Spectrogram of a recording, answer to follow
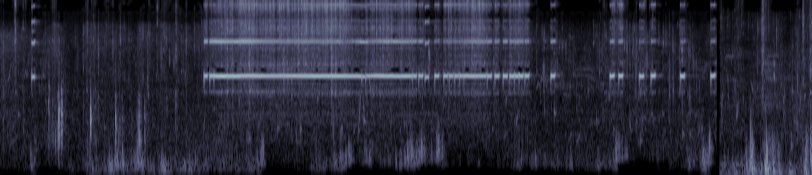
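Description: Electronic bite alarm on a fishing rod pod sounding a steady high-pitched tone for about three seconds, then a run of short, irregular beeps. Light handling knocks come before it.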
